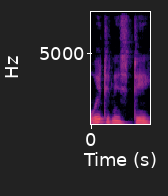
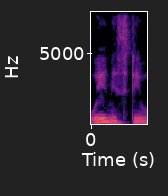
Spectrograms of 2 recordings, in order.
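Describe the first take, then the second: First: The middle 'd' sound is pronounced. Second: The middle 'd' sound is silent. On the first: The speaker calls it wrong. "এরকম বলে ফেলি ভুল বসত" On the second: The speaker calls it right. "এখানে ডিটা এমনি আসবে"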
